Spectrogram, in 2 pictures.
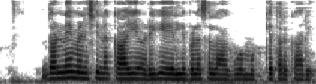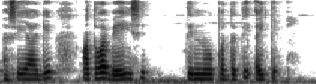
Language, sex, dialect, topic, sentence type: Kannada, female, Central, agriculture, statement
